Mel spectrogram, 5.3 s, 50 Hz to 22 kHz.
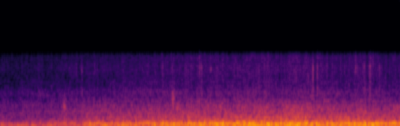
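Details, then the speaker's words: A 1998 Oldsmobile Cutlass driven at about 38–40 mph: a loud, deep rumble fills the cabin and swells at speed. The front hub assemblies' wheel bearings are extremely worn. "Yeah, I know. These are by far the worst wheel bearings I've ever heard in my entire life."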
